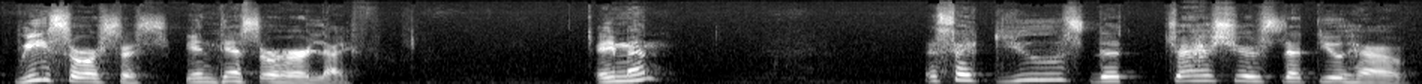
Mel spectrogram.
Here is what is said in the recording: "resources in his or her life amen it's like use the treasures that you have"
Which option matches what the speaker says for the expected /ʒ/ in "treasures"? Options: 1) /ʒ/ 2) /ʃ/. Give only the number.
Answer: 2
